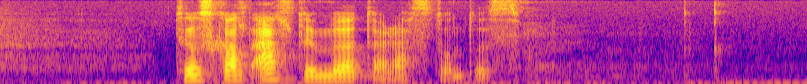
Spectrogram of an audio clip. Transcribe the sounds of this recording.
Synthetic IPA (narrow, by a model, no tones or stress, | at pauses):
t̪ʰɪskalt̪al̥t̪ːumøːt̪a̰ɾa̰st̪ɔ̰nt̪ə̰s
